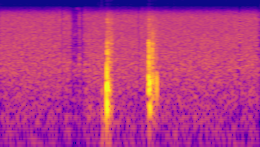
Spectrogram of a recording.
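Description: A wooden chest lid thumps shut.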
